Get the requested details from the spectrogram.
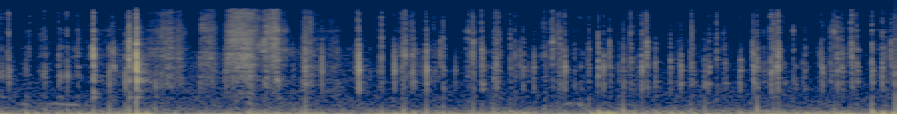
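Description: A small, hollow purple plastic mini handheld fan, held in both hands close to the mic, is tapped rapidly with fingernails. It makes a steady patter of dry, bright clicks that stop almost at once, over a low rumble.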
